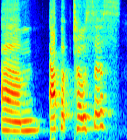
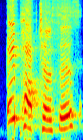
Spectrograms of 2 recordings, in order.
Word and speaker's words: apoptosis: So you would not believe the controversy online of how to pronounce the word apoptosis, apoptosis. I don't care how you say it. Sherry prefers apoptosis. Different dictionaries, medical dictionaries had it both ways. I've heard it both ways from other scientists.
